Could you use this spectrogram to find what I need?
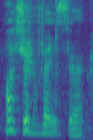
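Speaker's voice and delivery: ordinary talk, nothing marked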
